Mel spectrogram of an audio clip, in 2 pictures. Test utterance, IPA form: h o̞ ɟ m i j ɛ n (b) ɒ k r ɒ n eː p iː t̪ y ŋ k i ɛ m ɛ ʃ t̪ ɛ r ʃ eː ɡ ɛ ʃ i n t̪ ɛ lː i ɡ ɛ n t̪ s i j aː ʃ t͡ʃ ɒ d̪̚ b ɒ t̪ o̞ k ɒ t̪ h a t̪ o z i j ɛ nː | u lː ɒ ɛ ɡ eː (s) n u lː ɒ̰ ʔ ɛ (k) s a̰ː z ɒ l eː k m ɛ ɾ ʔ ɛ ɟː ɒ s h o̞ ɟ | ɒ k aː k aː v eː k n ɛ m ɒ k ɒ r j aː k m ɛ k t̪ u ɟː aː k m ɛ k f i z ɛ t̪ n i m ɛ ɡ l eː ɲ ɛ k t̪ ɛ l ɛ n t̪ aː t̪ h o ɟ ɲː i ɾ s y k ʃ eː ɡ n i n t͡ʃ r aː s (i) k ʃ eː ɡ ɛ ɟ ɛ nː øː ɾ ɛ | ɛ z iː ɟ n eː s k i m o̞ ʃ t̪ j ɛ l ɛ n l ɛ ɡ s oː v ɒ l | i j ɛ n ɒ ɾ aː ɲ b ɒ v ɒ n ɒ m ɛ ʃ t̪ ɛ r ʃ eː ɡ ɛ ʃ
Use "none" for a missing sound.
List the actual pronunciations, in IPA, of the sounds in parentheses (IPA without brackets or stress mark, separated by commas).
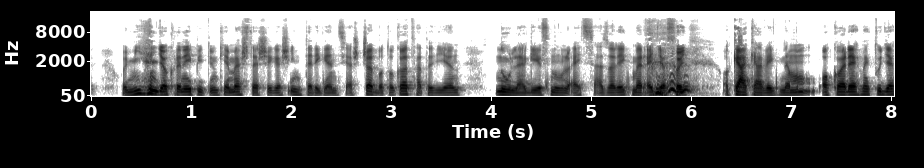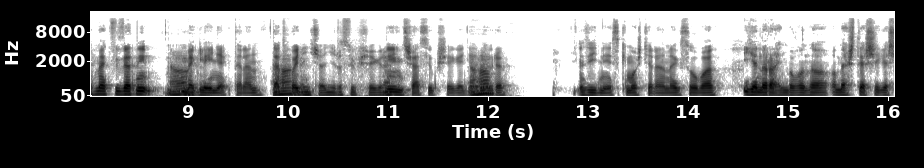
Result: ɟ, s, c, y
